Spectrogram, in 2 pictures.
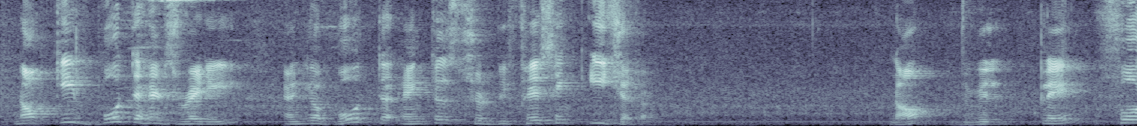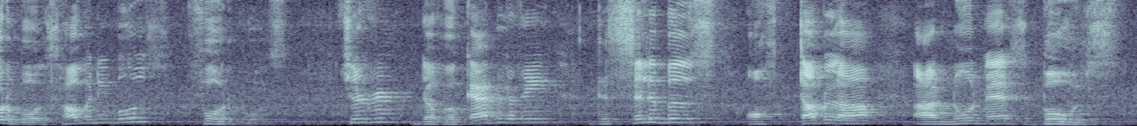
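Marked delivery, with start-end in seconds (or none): none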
